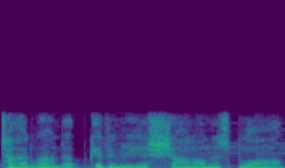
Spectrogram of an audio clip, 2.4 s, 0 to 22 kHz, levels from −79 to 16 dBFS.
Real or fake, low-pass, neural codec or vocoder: real; 7.2 kHz; none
